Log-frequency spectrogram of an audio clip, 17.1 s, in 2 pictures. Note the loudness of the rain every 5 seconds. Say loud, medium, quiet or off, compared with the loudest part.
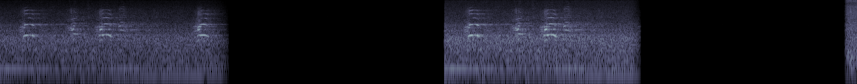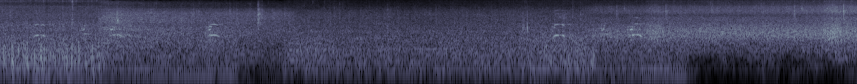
off, loud, medium, loud.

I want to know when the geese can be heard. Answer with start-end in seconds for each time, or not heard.
0.0-2.3, 4.5-6.4, 8.7-11.0, 13.8-15.5.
